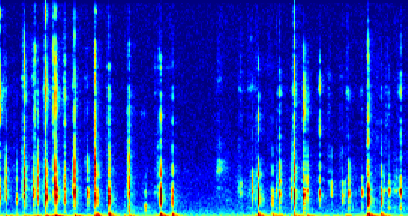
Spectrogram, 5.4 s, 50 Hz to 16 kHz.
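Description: Slow typing with the fingertips of both hands on a black Keychron K3 Pro low-profile mechanical keyboard with Gateron Red low-profile switches and PBT plastic keycaps, resting on a cloth deskmat. Soft, bright, clacky keystrokes arrive in an uneven rhythm with a brief lull near the middle, over a steady low hum.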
